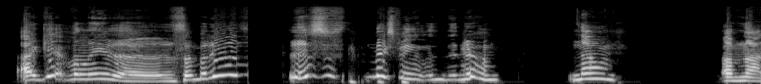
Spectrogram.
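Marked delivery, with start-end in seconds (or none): 0.2-6.2 high, wavering, put-on choked-up fake crying. Pretending to get choked up over the community: pretending to tear up. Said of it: "I'm acting like I'm tearing up".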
